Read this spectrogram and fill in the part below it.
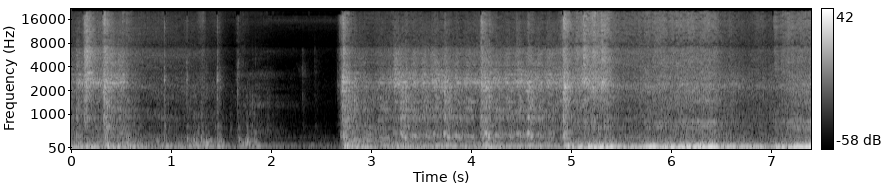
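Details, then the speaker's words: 1968 Pontiac Ventura after replacing most of the worn factory exhaust with a Thrush turbo muffler and new pipes, heard at the rear: engine catches and settles into a deep, even burble with clean throttle blips, no rasps or pops; one small leak suspected. Healthy exhaust. "That sounds pretty good. It's nice actually hearing exhaust back here."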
